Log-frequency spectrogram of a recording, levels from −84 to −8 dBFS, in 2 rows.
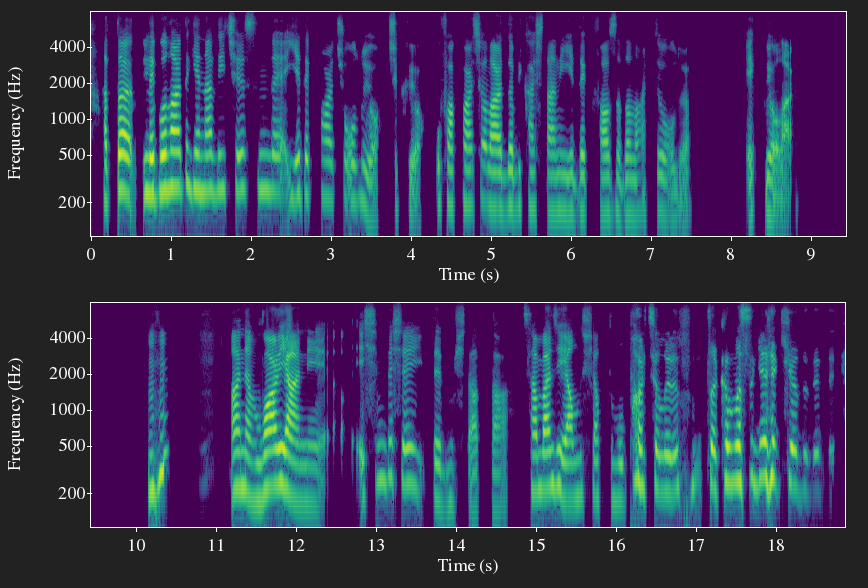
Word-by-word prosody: Hatta 240 +4 +6
Lego'larda 255 +4 +6
genelde 255 -1 -1
içerisinde 255 0 -5
yedek 230 +1 -6
parça 220 -2 -6
oluyor, 210 -1 -7
çıkıyor. - - -9 0.2
Ufak 190 -2 -4
parçalarda 185 -2 0
birkaç 180 -1 -10
tane 170 0 -5
yedek 165 0 -6
fazladan 160 -1 -4
arttığı 165 +2 -10
oluyor. 75 - -12 0.7
Ekliyorlar. - - -4 1.4
Hı 210 - -5
hı. 285 +7 +2 0.8
Aynen, 205 -5 +2
var 225 +2 +10
yani, 175 -7 +5 0.4
eşim 260 - -8
de 275 - -6
şey 240 -4 -4
demişti 170 -2 -8
hatta, - - -8 0.2
"Sen 210 0 -2
bence 225 +2 +4
yanlış 185 0 0
yaptın 185 -1 -9
bu 180 -1 -8
parçaların, 215 -1 -1 0.3
takılması 250 +3 +2
gerekiyordu." 245 -4 +1
dedi. 435 +2 -13
215 Hz, 115 wpm, -24 LUFS, 180-250 Hz, 1.4 s, var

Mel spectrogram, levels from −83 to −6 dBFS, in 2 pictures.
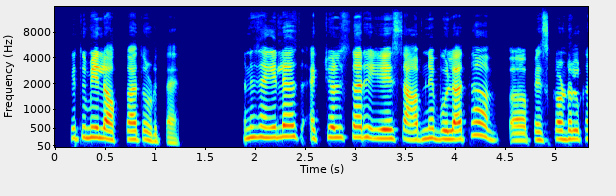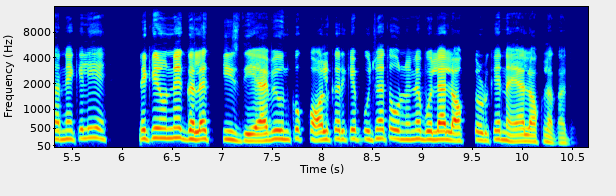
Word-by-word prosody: की 250 - -8
तुम्ही 260 0 +3
लॉक 220 -4 +4
का 215 - +3
तोडत 185 -9 -7
आहे? 125 -2 -7
त्यांनी 255 - -11
सांगितलं, 265 +1 +2 0.2
"अ‍ॅक्चुअली 265 +3 -2
सर 270 +1 +1
ये 235 -2 +2
साहब 210 -2 -1
ने 245 +2 -1
बोला 220 0 +5
था 325 -2 0 0.2
अ, 185 0 -2
पेस्ट 200 0 -6
कंट्रोल 225 0 -1
करने 220 0 -2
के 235 - -4
लिए, 255 -2 -2 0.4
लेकिन 230 +2 +3
उन्होंने 250 +1 +3
गलत 220 0 +5
कीज 210 -4 -1
दिया 175 0 +3
है, 175 - +5
अभी 220 - 0
उनको 225 +1 0
कॉल 200 0 +2
करके 230 +1 -1
पूछा, 235 +2 0
तो 235 -1 -1
उन्होंने 215 0 -1
बोला 215 0 +6
लॉक 180 -3 +2
तोडके 200 +2 -2
नया 165 -4 0
लॉक 160 -1 -2
लगा 125 -3 -6
दो." 120 - -24
220 Hz, 230 wpm, -24 LUFS, 200-245 Hz, 0.4 s, बोला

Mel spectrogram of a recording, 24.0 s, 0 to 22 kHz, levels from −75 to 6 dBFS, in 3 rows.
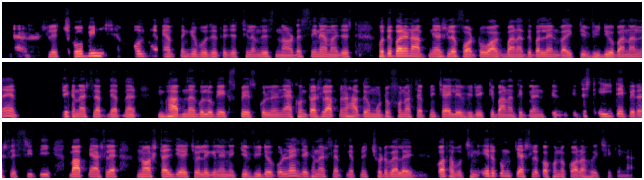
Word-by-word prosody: না, - - -2
না। - - -10
আসলে 145 0 0 0.2
ছবি 165 +2 +4
হিসেব - - -13 0.2
বলতে 170 -1 -1
আমি 155 - -6
আপনাকে 150 +2 -6
বোঝাতে 135 0 -2
চাচ্ছিলাম, 135 0 -5
it's 135 -1 -1
not 115 0 -1
a - - -8
cinema, 150 -3 0
just 130 -1 -1 0.3
হতে 170 +2 +6
পারে 175 0 +11
না? - - +6
আপনি 145 +2 -9
আসলে 155 +2 +3
ফটো 135 -1 +2
ওয়ার্ক 135 -1 +4
বানাতে 130 0 -1
পারলেন 135 0 +2
বা - - +4
একটি 130 +3 -6
ভিডিও 130 +2 +1
বানালেন। 140 +7 +1 0.6
যেখানে 150 0 +1
আসলে 145 +1 -3
আপনি 135 - -11
আপনার 135 +2 -1 0.4
ভাবনাগুলোকে 145 0 +3
এক্সপ্রেস 140 +1 -2
করলেন। 130 0 -2
এখন 145 +3 -3
তো - - 0
আসলে 145 0 +2
আপনার 140 0 -5
হাতেও 145 +2 0
মুঠোফোন 135 0 -5
আছে। 130 - -9
আপনি 140 - -9
চাইলে 135 0 +3
ভিডিও 130 +1 -2
একটি 130 - -6
বানাতে 125 0 -2
পারেন, 125 -1 -3
Facebook 125 -2 -10
এ। - - -14
জাস্ট 160 - -6
এই 150 - +2
টাইপের 155 -3 +1
আসলে 130 0 -6
স্মৃতি 140 -1 -5 0.3
বা - - +9
আপনি 145 - -7
আসলে 145 +1 +2 0.4
নস্টালজিয়া 145 0 +3
-য় - - -8
চলে 135 -1 +1
গেলেন. 130 0 -2
একটি 120 - -8
ভিডিও 135 +3 +1
করলেন 155 +5 +2
যেখানে, 145 0 -2
আসলে 140 0 -10
আপনি 130 +3 -15
আপনার 130 +2 -9
ছোটবেলায় 135 -4 +1 0.3
কথা 155 0 +5
বলছেন। 120 +4 -7 0.2
এরকম 180 0 0
কি - - -10
আসলে 150 0 -3
কখনো 140 -1 -3
করা 120 -1 +1
হয়েছে 105 -4 -10
কিনা? - - -18
140 Hz, 195 wpm, -23 LUFS, 130-150 Hz, 0.6 s, পারে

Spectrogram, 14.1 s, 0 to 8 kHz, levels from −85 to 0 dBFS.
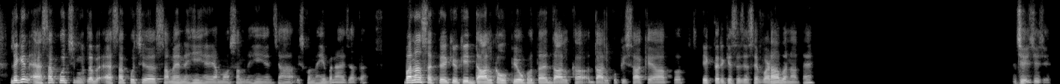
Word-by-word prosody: लेकिन 215 +5 +5
ऐसा 145 +5 +1
कुछ 180 -2 -1
मतलब 150 -1 -2
ऐसा 130 +3 0
कुछ 145 0 -3
समय 130 0 -1
नहीं 130 +2 -5
है 125 0 -8
या 115 - -4
मौसम 115 +2 -8
नहीं 120 +3 -11
है, 115 0 -13
जहाँ 115 -4 -10
इसको 125 - -11
नहीं 120 +2 -7
बनाया 105 -4 -6
जाता। - - -12 0.5
बना 210 +5 +9
सकते 155 -5 +2
हैं 155 - +3
क्योंकि 155 0 +3
दाल 130 0 +5
का 145 - +2
उपयोग 140 +1 +3
होता 140 +1 -1
है 150 0 +1
दाल 115 -3 +3
का 120 - -3 0.2
दाल 115 0 +1
को - - -11
पिसा 115 +1 -3
के 120 - -5
आप 110 0 -6 0.3
एक 135 - -2
तरीके 125 -1 -1
से 125 0 -7
जैसे 115 -1 -5
वड़ा 115 +8 +2
बनाते 115 0 -6
हैं। 160 +2 -8 2.7
जी, 130 -1 -1
जी, 105 -1 -7
जी। 85 - -18
125 Hz, 185 wpm, -23 LUFS, 115-145 Hz, 2.7 s, बना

